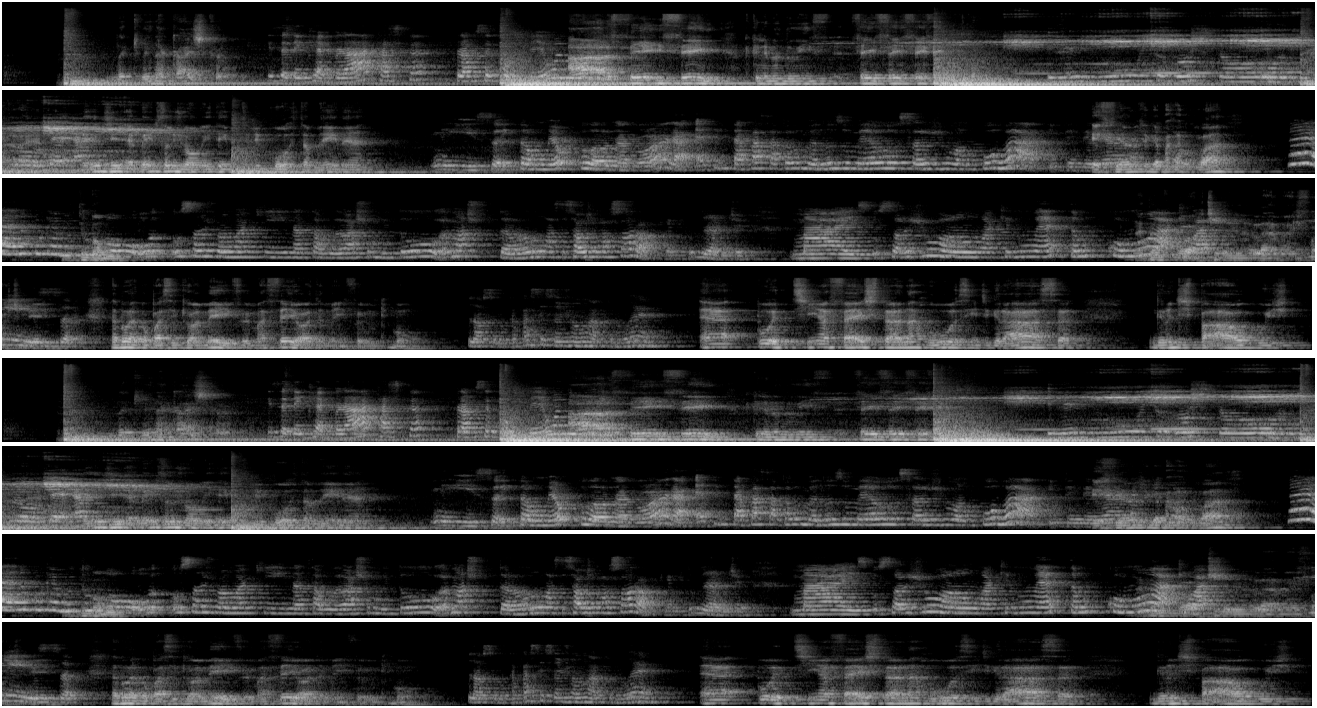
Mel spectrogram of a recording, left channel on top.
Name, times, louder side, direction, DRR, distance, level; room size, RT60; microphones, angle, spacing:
sound 1, 0.6-4.2 4.7-12.2 12.4-12.6 13.0-14.6 15.4-17.2, right 1 dB, 35° right, 0.8 m, -22 dB
voice 1, 1.0-2.3 5.7-9.8 12.5-16.8 24.0-25.4 26.9-27.4 37.6-40.0 40.3-43.5 46.4-50.5 50.9-52.2, left 2 dB, 65° left, 4 dB, 0.5 m, -27 dB
voice 2, 2.7-4.2 4.5-6.1 10.5-14.4 17.4-25.2 26.0-38.6 39.3-40.1 44.1-46.0, equal, 10° right, -2 dB, 0.5 m, -29 dB
sound 2, 8.3-8.4 8.7-15.1, equal, 45° left, 1.0 m, -27 dB
5.3 x 2.5 x 3.8 m, 1.0 s
head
